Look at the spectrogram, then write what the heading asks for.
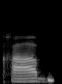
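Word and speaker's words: خواب: की सी है जी ख्वाब में जो वाव है वो साइलेंट है तो आप इसको ख्वाब पढ़ेंगे मतलब ख्वाब भी जाता है वाव इज साइलेंट यहां यहां पे जो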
